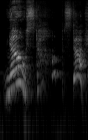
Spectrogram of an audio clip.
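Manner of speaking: high-pitched mock plea to stop; protesting. Homeowner begging a pricey trend to stop, mock protest. Pleading against trendy style.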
